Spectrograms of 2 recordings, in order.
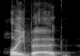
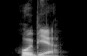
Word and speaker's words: Højbjerg: Now, I'm going to pronounce it Højbjerg, but apparently that's wrong, isn't it? – Højbjerg. – Sure. – Is what I've been told.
